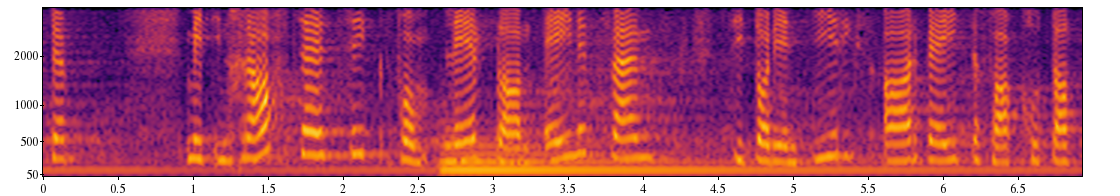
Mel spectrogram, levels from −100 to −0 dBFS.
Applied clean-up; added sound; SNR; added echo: none; Bass guitar; 7 dB; none.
